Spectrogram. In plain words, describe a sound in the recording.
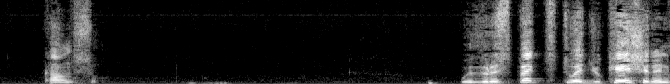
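A middle-aged man speaks calmly and formally into a microphone, pausing between phrases.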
